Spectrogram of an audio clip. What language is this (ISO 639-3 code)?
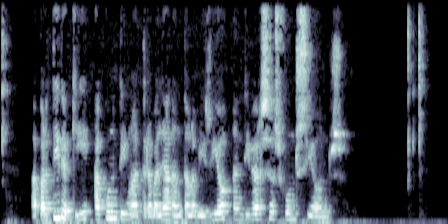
cat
